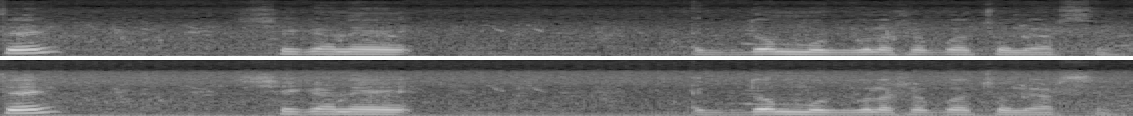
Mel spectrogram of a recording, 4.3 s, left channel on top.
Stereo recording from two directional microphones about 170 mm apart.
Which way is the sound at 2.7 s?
10° left (ahead or behind).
